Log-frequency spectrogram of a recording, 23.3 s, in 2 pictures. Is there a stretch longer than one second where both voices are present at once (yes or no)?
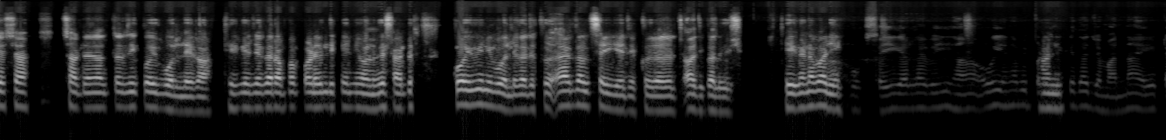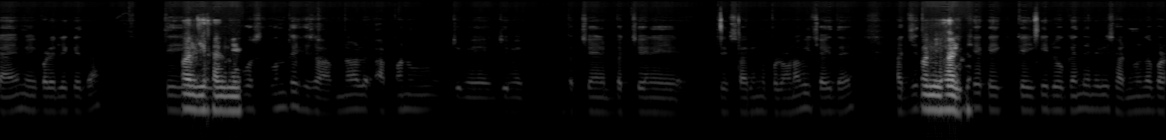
no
